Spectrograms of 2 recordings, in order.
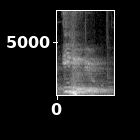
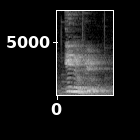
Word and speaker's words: interview: Thì mọi người sẽ thấy âm t trong câu này là đứng sau âm n. Vậy thì cô cũng bỏ luôn âm t đi. Interview. Interview. Ok, lần nữa nha. Interview.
